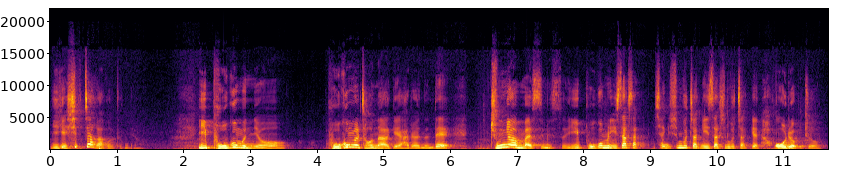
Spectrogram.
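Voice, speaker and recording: Animated woman preaching with lively pitch. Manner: animated storytelling with frequent laughter. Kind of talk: sermon.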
